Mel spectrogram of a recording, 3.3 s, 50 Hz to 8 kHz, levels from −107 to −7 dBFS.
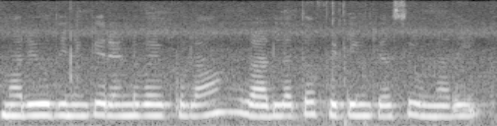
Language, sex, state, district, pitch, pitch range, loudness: Telugu, female, Telangana, Adilabad, 225 Hz, 220-230 Hz, -15 LUFS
